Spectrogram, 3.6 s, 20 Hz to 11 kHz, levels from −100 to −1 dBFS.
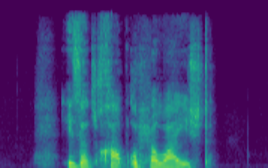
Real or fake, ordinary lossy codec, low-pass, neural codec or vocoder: fake; AAC, 64 kbps; 9.9 kHz; codec, 24 kHz, 1 kbps, SNAC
